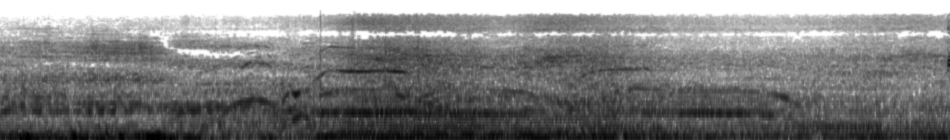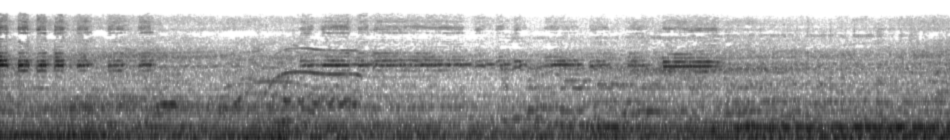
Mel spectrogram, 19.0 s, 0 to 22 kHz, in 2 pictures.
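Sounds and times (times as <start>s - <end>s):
music playing: 0.0s - 19.0s
motorcycle engine revving: 3.2s - 11.8s.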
